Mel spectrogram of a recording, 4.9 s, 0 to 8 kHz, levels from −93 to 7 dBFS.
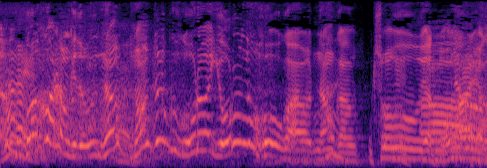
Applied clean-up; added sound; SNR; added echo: none; none; none; none.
